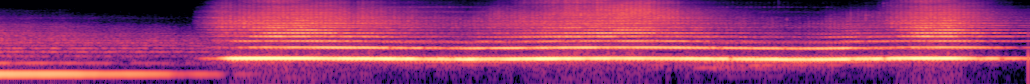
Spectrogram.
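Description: Sampled shakuhachi from the LORES library playing a 'bend waves (flutter)' articulation. A low drone dies away in the first two seconds. Then, from just under three seconds in, one long held note begins, its pitch wavering slightly, with three swells of breathy flutter.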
